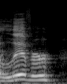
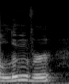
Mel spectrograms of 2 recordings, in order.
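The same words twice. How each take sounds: First: Said in the usual way. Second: "louver" with a long oo, LOO-ver; mispronounced liver. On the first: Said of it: "you say a liver". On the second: Shown as a demonstration. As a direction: stretch the first vowel of "louver" into oo. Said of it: "not a louver".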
